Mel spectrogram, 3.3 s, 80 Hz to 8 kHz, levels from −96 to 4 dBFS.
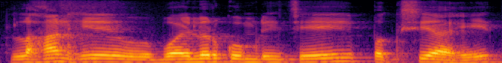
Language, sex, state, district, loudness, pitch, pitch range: Marathi, male, Maharashtra, Washim, -15 LUFS, 145 Hz, 135-155 Hz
